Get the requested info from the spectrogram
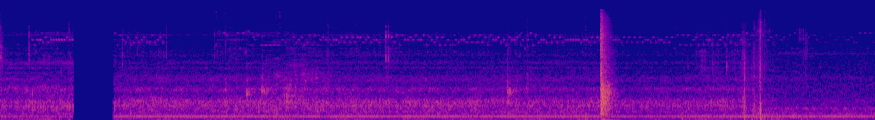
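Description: A Lego model's small electric motor runs with a steady hum after a brief dropout about a second in. A single sharp knock sounds about two and a half seconds before the end, followed by a couple of lighter clicks.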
